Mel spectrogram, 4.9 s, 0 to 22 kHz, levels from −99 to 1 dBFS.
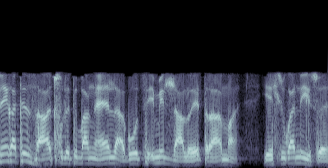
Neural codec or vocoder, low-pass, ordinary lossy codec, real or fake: none; 3.6 kHz; MP3, 32 kbps; real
